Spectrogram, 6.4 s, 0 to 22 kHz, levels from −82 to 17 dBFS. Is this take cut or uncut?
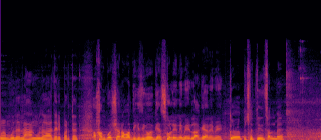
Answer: cut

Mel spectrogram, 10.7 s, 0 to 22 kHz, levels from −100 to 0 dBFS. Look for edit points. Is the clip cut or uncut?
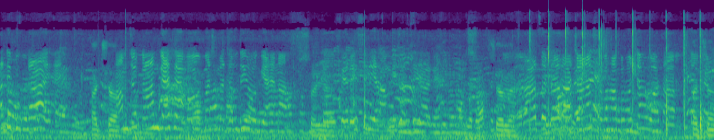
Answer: uncut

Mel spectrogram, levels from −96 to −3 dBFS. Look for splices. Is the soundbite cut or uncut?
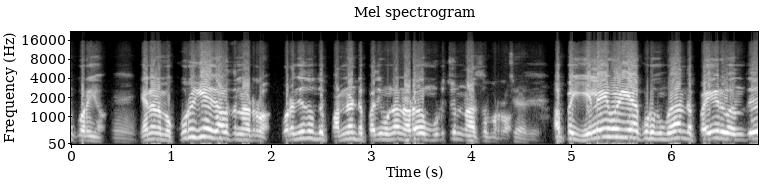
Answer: uncut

